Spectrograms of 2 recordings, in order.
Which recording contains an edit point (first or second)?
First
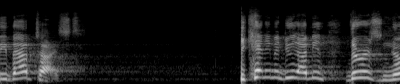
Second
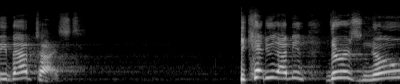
second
